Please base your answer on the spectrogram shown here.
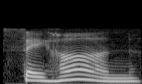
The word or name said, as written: Seyhan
